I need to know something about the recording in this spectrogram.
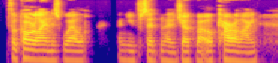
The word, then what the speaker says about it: Coraline: And obviously the fact of how for Coraline as well, and you've made a joke about Caroline, because the other adults keep getting her name wrong, calling her Caroline.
